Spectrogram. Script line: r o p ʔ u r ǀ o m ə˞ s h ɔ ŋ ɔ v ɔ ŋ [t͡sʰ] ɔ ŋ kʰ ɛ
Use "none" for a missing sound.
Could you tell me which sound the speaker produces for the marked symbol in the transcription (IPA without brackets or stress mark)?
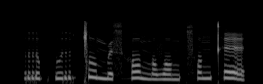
t͡sʰ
